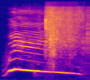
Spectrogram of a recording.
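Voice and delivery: very high, loud joyous shout; a girl playing with the hose; gleeful shriek; whee. A narrator's reading. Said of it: "she giggled".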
